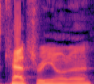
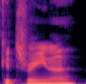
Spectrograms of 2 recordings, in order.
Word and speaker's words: Catriona: always say her name is Catriona because that's how it's spelled. But sorry, dorks, that's not how you pronounce an Irish name like that. It's just Katrina.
